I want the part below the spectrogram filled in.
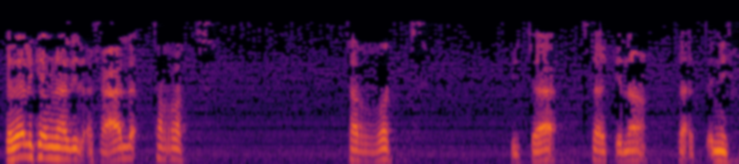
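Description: A man teaching a classical grammar lesson, measured and patient, repeating and spelling out word forms slowly. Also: medium pitch, vocal fry. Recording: dull lo-fi recording with faint hum.

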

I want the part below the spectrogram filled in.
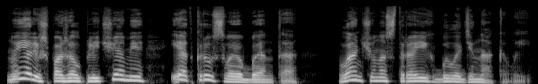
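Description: A man's voice: on the high side, sing-song, moderate pace, a little mellow, no room sound. Man reading a first-person novel, dry. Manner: earnest, protective, increasingly heated. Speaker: audiobook narrator. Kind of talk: first-person audiobook narration.

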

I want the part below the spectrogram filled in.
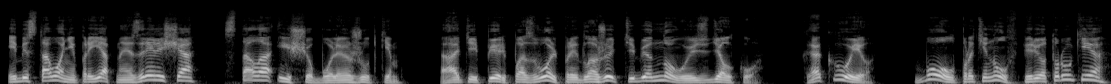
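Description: A man narrating an audiobook in an expressive dramatic style. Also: mid-range voice, dry recording, studio quality. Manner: expressive, lively.

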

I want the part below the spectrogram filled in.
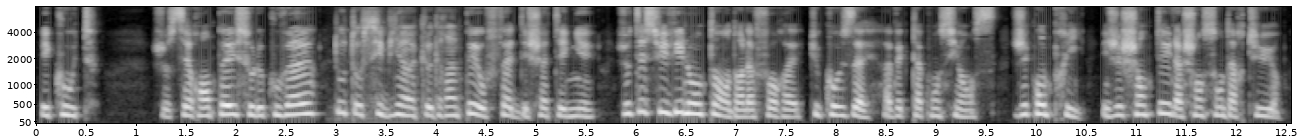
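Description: A woman voicing a strange young albino man who speaks softly and sadly. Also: medium pitch, measured pace, natural voice. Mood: soft warning. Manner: soft, sad, knowing.

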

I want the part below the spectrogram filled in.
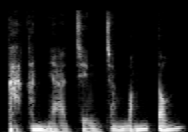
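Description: A man narrating a ghost story in a dramatic style, dropping to a hush and then surging. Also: low voice, lively intonation, moderate pace, husky, no room sound, clean studio sound. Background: faint music.

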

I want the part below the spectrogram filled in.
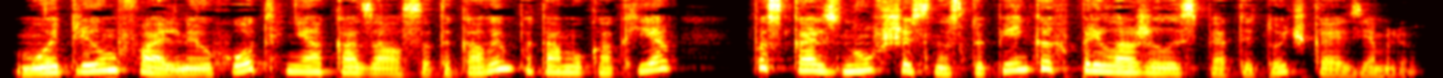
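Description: Low, husky woman reading a novel. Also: very animated, a little fast, warm tone. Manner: wry, ironic storytelling. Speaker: audiobook narrator. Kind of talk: first-person novel narration.

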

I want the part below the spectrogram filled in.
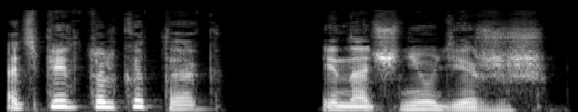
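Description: A man's voice: medium pitch, very animated, moderate pace, a bit bright, dry recording, studio quality. A man reading an audiobook, voicing a practical young woman who speaks bluntly. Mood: knowing. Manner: blunt, matter-of-fact.

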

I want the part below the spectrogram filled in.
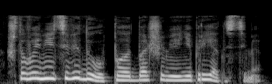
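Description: A prickly, defiant young woman snapping back on the phone in an audiobook, voiced by the woman reading. Her voice is dark and husky, and it leaps around lively. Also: mid-range voice, fast, dry recording, studio quality, voice pushed up, close to an everyday voice. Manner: blunt, rude, irritable. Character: young red-haired heroine, sharp-tongued and defiant. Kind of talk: audiobook narration.

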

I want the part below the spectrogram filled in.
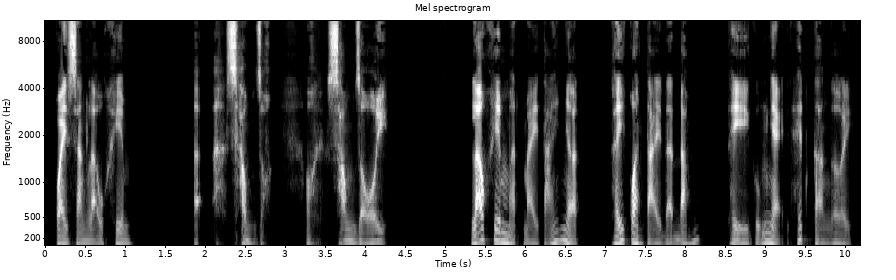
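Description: A man with a deep, low voice tells a story with lively, rising and falling delivery. The sound is dry and close, with no room echo. He narrates expressively, leaning into each turn of the tale.

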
